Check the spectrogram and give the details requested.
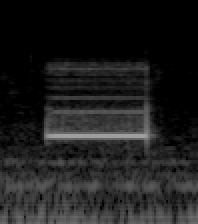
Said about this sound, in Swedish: Jag gör ett nytt försök. Det ringer. Det ringer.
